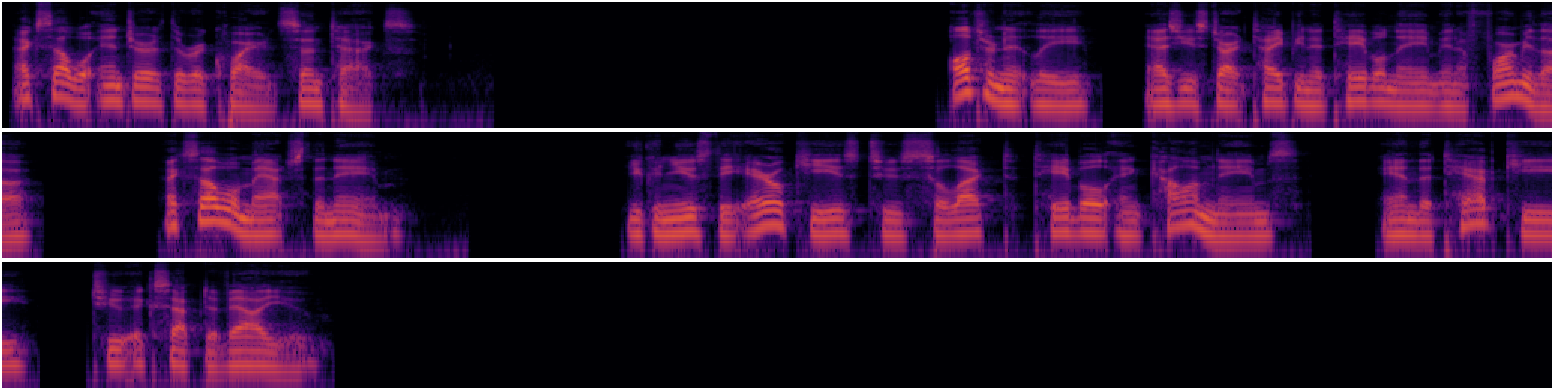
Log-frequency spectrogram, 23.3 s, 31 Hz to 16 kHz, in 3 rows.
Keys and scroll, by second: 4.4 Escape, 11.0 Down, 12.2 Down, 12.3 Up, 14.8 Tab, 16.9 Down, 19.6 Tab.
